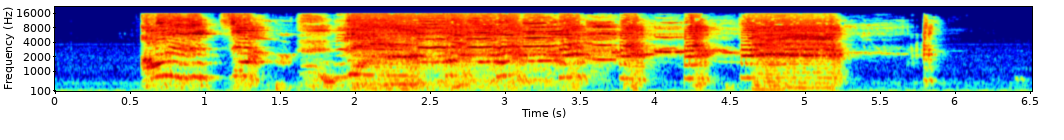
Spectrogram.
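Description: A person's high-pitched, wavering shrieking, loud and long. It starts about half a second in and runs in three or four long stretches until just past five seconds, with one short squeal near the end.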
